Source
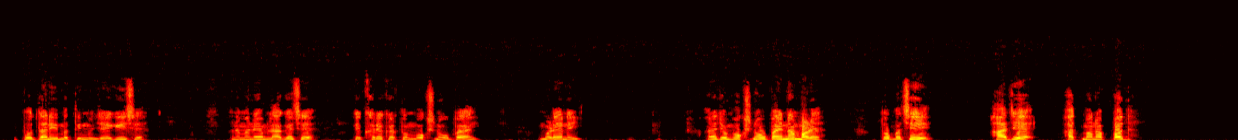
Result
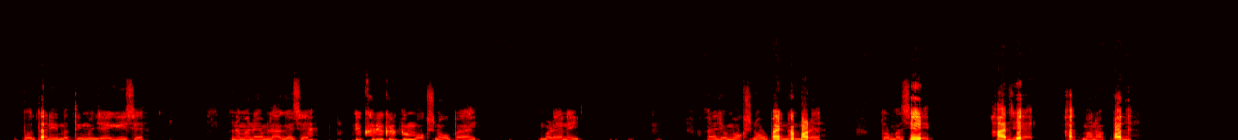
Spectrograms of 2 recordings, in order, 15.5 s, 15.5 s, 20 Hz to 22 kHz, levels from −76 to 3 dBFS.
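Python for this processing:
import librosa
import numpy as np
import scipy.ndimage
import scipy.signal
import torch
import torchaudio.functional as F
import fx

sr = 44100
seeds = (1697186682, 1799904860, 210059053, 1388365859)

y = fx.level_steps(x, sr, step_db=20)
y = fx.curve_eq(y, sr, hz=(100.0, 200.0, 310.0, 630.0, 910.0, 1800.0, 2600.0, 4400.0), db=(0, 13, -27, -14, 13, 11, 4, -1), at=(3.84, 5.18))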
